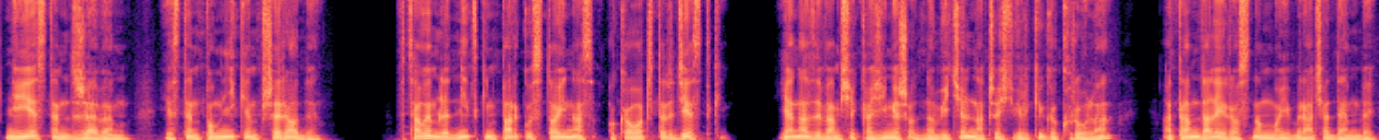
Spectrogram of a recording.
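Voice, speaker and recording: A man voicing an old, talkative male oak tree in an audiobook, speaking slowly and listing names at length. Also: fairly low pitch, steady tone, vocal fry, no echo, clean studio sound. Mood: proud, rambling. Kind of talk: audiobook character reading.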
